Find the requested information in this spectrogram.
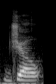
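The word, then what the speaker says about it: Djo: Which, bitch, I never even knew it was just pronounced as Joe. I thought it was like D-Joe or some shit like that.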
